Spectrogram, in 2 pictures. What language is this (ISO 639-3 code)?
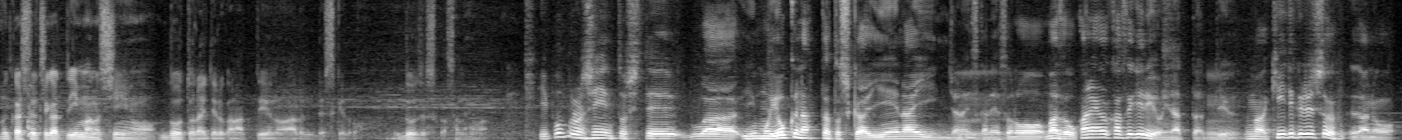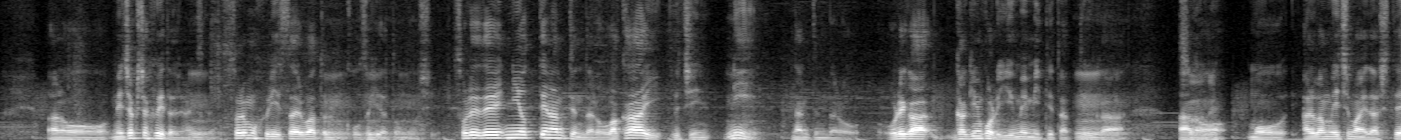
jpn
